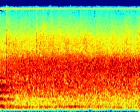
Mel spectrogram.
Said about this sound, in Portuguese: Pode aplaudir o Senhor.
